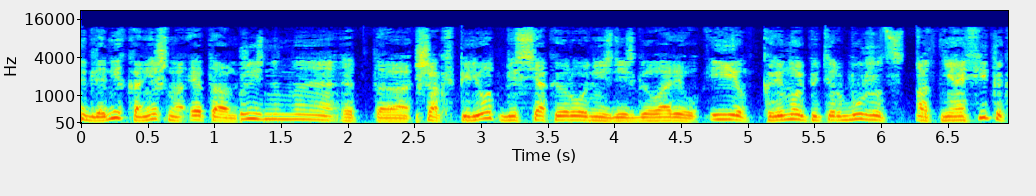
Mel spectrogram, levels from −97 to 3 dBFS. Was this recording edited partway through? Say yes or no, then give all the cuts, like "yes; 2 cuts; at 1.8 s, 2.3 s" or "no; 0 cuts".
yes; 2 cuts; at 1.2 s, 2.5 s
